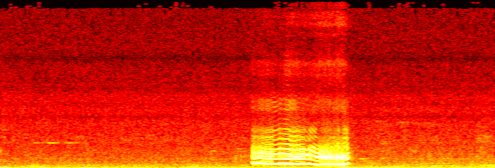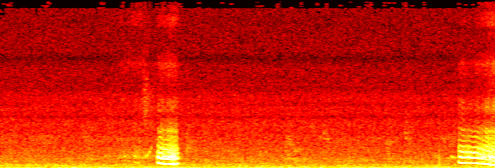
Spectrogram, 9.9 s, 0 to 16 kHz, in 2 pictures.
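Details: Chihuahua puppy Perchik snoring in his sleep, 12 October 2020: squeaky whistled snores that drop in pitch, one long and two short, spaced several seconds apart against steady low room noise.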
